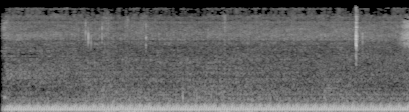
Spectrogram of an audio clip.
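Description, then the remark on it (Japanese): A loud Prius car engine roars with a harsh, throaty rumble after its catalytic converter was stolen, like a vehicle running without its exhaust properly muffled. The steady drone fills the whole recording with no talking. “素晴らしい車でしょところがこのコンバーターを盗むとですねこんな音になっちゃいます”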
